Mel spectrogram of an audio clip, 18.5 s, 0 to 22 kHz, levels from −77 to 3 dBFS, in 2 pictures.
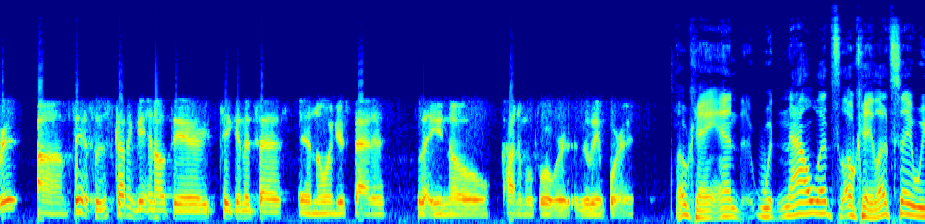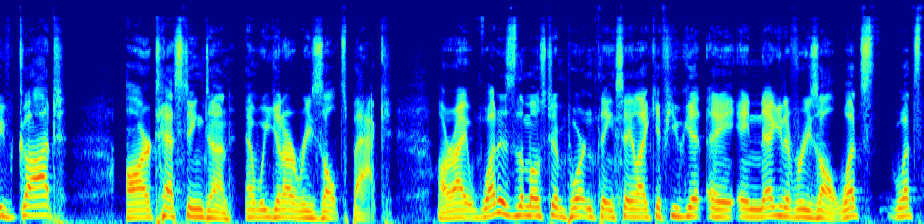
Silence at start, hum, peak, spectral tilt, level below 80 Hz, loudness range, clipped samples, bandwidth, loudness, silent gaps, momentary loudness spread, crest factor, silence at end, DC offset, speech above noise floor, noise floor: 0 s; none; -4 dBFS; -5.5 dB/octave; -44 dBFS; 3 LU; under 0.1%; 19.5 kHz; -19 LUFS; none; 7 LU; 16 dB; 0.05 s; under 0.1%; 28 dB; -46 dBFS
